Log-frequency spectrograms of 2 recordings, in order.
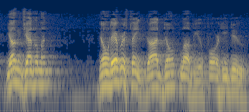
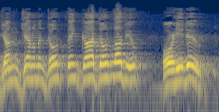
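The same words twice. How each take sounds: First: Lightly voiced plain-spoken preacher; a hint of old Moody pointing at the students; quoting Moody. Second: Louder, higher preacher's appeal; Moody repeating. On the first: Preacher retelling Moody to rowdy students, light impression. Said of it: "ungrammatical beginning". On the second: Retold or imitated. Moody pleading with the young men, loud and high. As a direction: drive the ungrammatical line home with force. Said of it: "said it again".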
